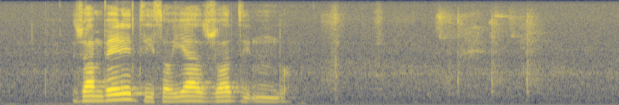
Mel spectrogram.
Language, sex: Venda, male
